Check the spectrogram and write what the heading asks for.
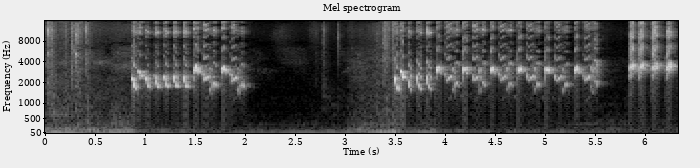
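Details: Sooty-headed bulbul song for luring wild bulbuls: rapid chattering runs of bright notes in two long bursts, with low rustling noise between phrases.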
